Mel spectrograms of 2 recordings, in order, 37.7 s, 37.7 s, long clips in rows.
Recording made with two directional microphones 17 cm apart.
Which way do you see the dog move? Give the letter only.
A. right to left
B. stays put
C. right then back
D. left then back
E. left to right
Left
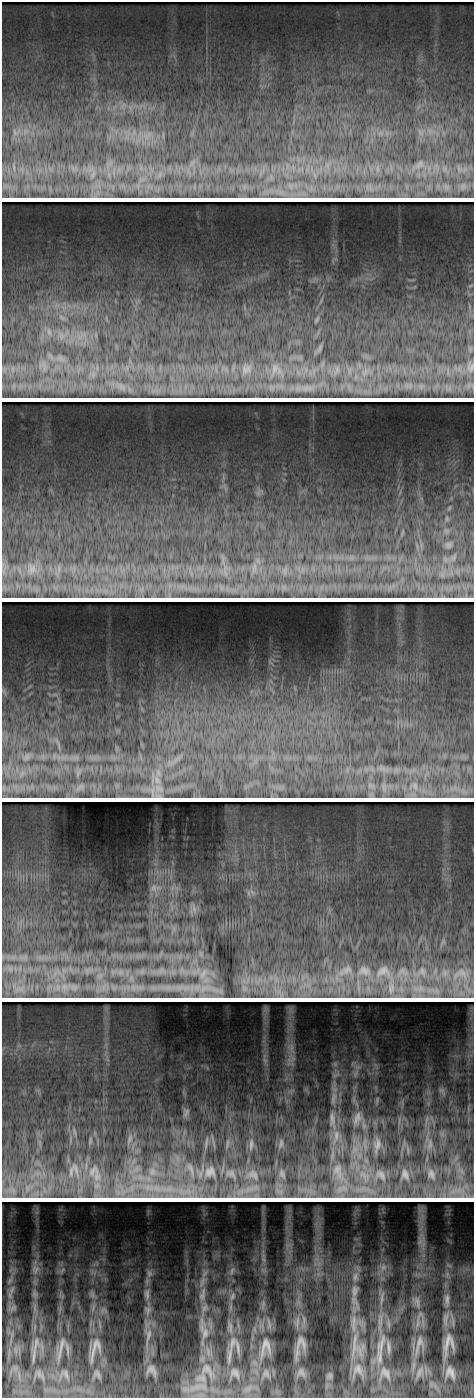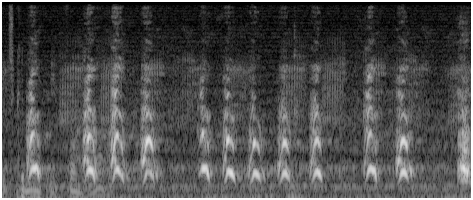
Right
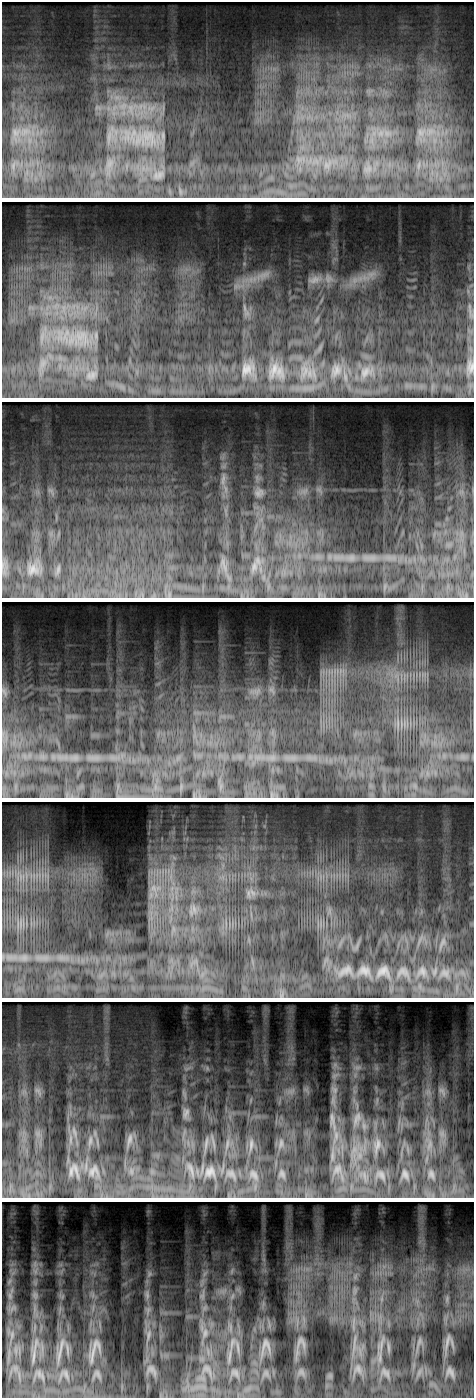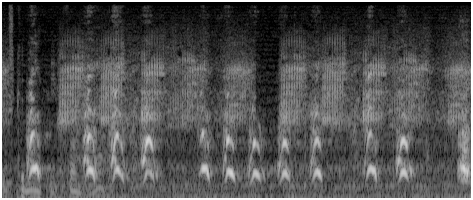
A.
